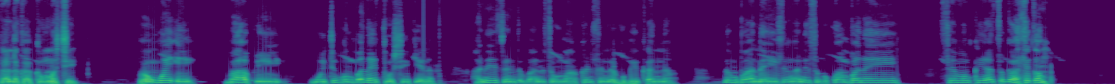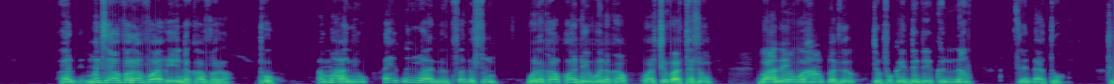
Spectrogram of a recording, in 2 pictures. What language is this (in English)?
Warji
